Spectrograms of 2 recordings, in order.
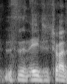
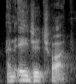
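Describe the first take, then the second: First: Said in the usual way. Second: Laughing. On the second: Real, not acted. Teacher laughs at old chart.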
